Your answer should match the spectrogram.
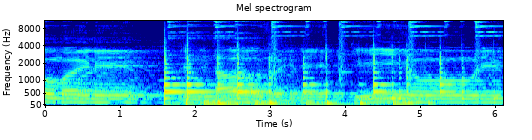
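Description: Hindu devotional bhajan played live: an electronic keyboard holds a sustained melody under a man's singing, with tabla drumming. The drumming and bass drop away briefly about a second and a half in, then the tabla strokes come back in.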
